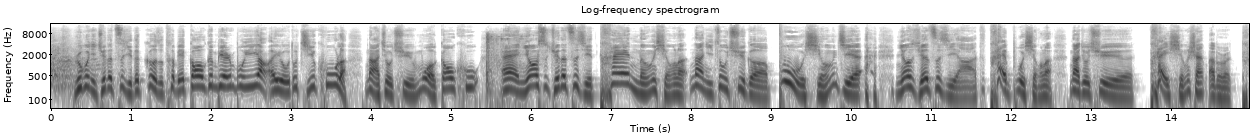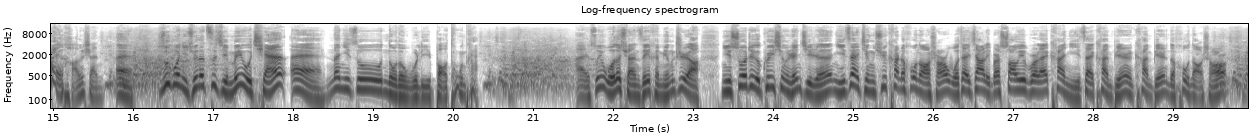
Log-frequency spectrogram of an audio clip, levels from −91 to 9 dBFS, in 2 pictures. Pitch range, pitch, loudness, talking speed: 135-215 Hz, 175 Hz, -22 LUFS, 300 characters per minute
